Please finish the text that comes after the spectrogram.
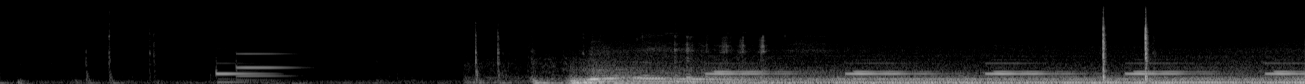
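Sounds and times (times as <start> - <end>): dashboard chime: 2.2 - 3.1, 7.1 - 13.0
car engine starting: 4.6 - 13.0
button clicks: 11.0 - 11.8.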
